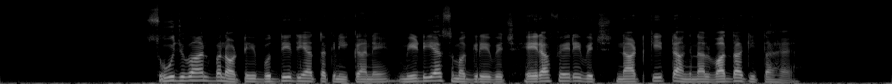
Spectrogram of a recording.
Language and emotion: Punjabi, neutral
